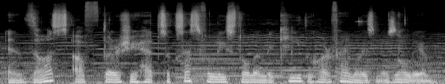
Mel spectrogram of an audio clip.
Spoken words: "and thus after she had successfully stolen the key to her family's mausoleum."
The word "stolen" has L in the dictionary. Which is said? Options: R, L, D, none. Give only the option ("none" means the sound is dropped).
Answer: L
